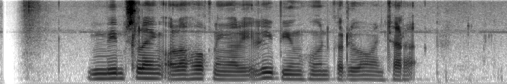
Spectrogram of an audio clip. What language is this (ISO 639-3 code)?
sun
